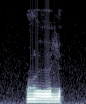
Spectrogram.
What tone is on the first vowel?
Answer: high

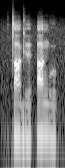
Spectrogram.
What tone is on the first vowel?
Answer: low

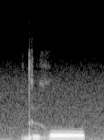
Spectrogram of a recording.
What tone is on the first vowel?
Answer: low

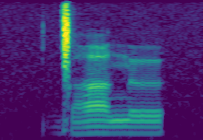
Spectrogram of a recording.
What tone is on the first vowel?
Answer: high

